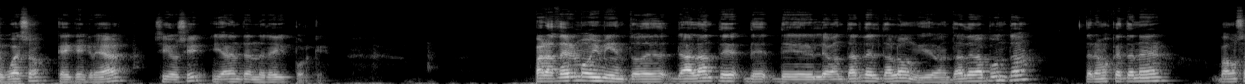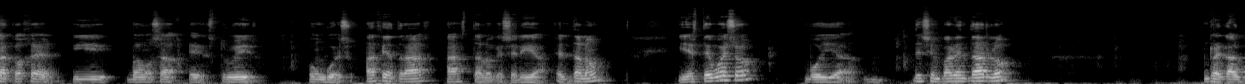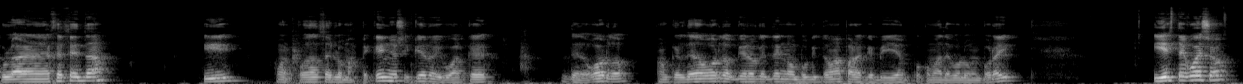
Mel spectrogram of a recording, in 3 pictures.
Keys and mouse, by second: 4.0 Tab, 4.0-10.0 middle drag, 10.0 right click, 10.6 right click, 10.8 right click, 11.2 right click, 11.3 right click, 12.0-17.6 ctrl+middle drag, 14.1 e, 17.6 click, 19.2 right click, 21.2 alt+p, 27.6 ctrl+alt+s, 29.1 click, 29.4 right click, 32.4 click, 35.8 right click, 37.2-37.3 shift+middle drag.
